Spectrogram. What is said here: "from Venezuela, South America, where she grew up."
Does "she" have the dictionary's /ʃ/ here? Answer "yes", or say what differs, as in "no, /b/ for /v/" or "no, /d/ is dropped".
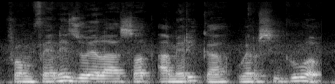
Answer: no, /s/ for /ʃ/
